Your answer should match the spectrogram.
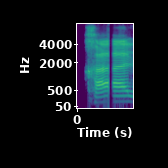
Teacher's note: Di antara kesalahan dalam pengucapan kha adalah adam tafkhimiha, tidak menebalkannya. Kha ini termasuk huruf isti'la. Yang mana konsekuensi dari isti'la adalah tebalnya suara huruf tersebut ketika keluar dari makhrajnya.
